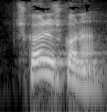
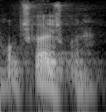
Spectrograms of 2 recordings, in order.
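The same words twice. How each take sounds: First: Said in the usual way. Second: A breathy, voiceless aside, much softer; whispered aside. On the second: Shown as a demonstration. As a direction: whisper "خب چیکارش کنم؟" like a shrug to yourself. Shrugging aside a dietary demand.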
